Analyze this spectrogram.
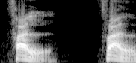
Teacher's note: daripada bibir gigi pada bibir bawah fal fal e terus pada makhraj lam dia tengah gusi di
